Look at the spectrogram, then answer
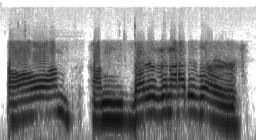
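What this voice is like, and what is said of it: Drawled, stretched-out delivery. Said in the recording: “I like your drawl on it. I like how you put a little extra length on that.”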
